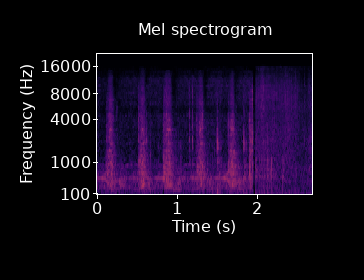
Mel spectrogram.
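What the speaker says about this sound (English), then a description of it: "That's about how long it takes to print out one." An office printer running off paper flyers, several repeating mechanical passes with rhythmic feed and whir, close by and moderately loud, then a shift to steady hiss near the end.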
